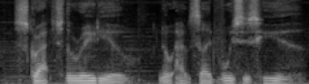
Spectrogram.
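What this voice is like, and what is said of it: Imitates a singer's voice. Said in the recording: “great Peter Gabriel impersonation”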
